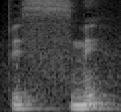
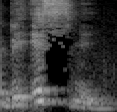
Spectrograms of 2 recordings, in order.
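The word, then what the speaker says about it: بِسْمِ: So, when we write like this, bismi, many people they say bi-ismi. Like they pronounce like bi-ismi, iqra bi-ismi. That is wrong. Why? Because there is no hamza on it.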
